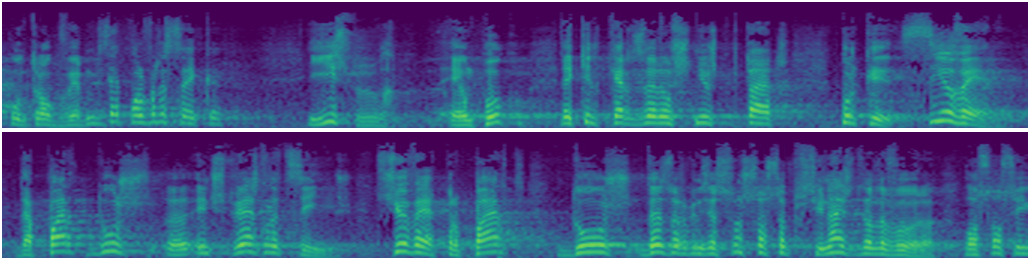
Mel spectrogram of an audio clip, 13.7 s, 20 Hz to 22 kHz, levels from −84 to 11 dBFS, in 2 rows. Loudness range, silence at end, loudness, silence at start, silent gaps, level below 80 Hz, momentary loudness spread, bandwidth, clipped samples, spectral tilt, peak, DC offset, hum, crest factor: 4 LU; 0 s; -19 LUFS; 0 s; none; -60 dBFS; 13 LU; 15 kHz; under 0.1%; -4.5 dB/octave; -2 dBFS; under 0.1%; none; 16 dB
